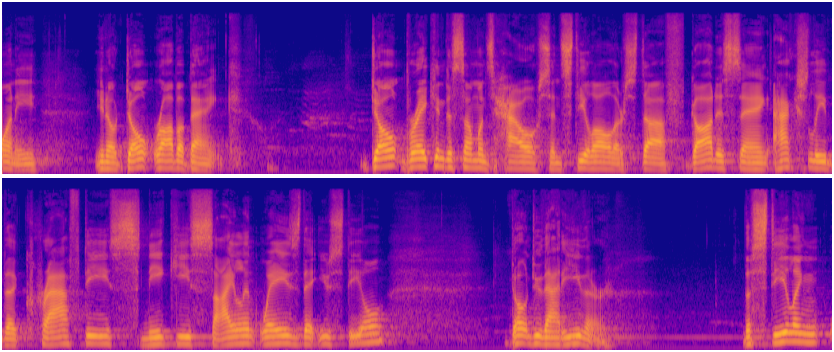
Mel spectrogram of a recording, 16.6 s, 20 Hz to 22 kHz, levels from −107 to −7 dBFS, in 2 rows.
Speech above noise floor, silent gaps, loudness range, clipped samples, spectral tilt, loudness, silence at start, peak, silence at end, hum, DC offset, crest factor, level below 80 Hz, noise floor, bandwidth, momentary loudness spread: 35 dB; none; 4 LU; under 0.1%; -4 dB/octave; -32 LUFS; 0 s; -12 dBFS; 0 s; none; under 0.1%; 22 dB; -74 dBFS; -68 dBFS; 17 kHz; 8 LU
